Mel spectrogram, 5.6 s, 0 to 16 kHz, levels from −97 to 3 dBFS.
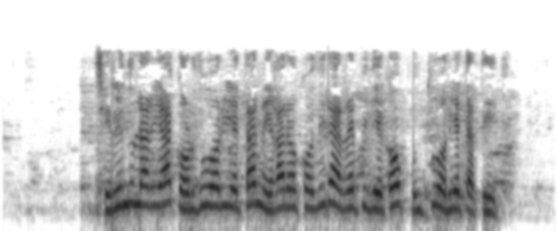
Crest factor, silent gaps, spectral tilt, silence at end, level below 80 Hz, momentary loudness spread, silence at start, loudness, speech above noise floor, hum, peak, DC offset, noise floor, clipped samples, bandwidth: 16 dB; none; -3.5 dB/octave; 0.45 s; -60 dBFS; 7 LU; 0.8 s; -17 LUFS; 46 dB; none; -2 dBFS; under 0.1%; -62 dBFS; under 0.1%; 8 kHz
